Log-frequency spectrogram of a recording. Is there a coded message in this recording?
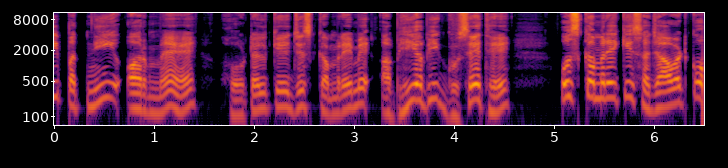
No, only speech in Hindi.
